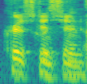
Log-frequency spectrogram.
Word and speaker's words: Christensen: Peter Christensen, not Christensen, but Christensen. Okay. – C-H-R-I-S-T-E-N-S-E-N.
